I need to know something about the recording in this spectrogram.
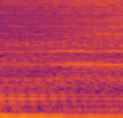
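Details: Renault Clio II dCi diesel after alternator pulley repair: steady idle with even light clatter and constant faint whine above, no squeal or rattle from the belt; normal diesel idle.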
